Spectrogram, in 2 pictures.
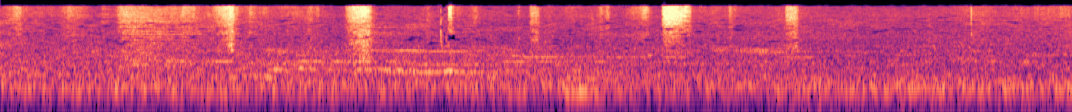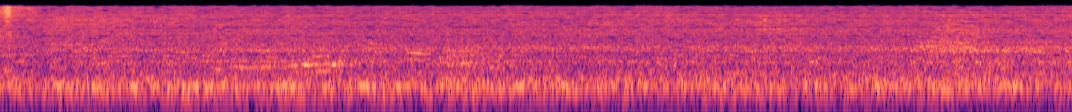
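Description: A handful of short, light taps and clicks over the first four seconds, then only a steady, quiet background hiss.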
